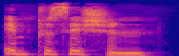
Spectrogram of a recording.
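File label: "imposition", British English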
